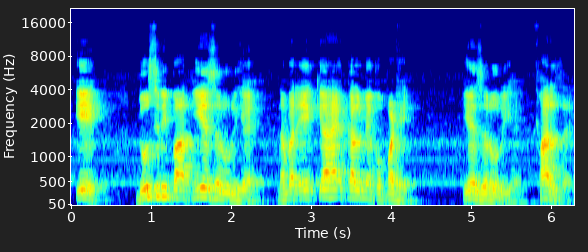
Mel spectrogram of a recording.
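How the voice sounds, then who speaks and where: Male religious teacher, sharp bright voice, goes over each point again and again, echoey room. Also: on the high side, animated, slight background noise. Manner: repetitive, enumerating points, addressing viewers as dear friends. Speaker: mufti giving a hadith lesson. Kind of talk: religious lesson. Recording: echoey room with faint ambience.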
